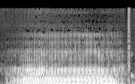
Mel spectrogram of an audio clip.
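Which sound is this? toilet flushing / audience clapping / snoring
snoring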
